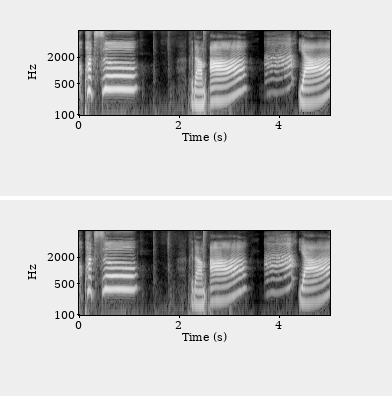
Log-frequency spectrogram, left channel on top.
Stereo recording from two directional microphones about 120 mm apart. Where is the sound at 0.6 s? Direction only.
35° left (ahead or behind).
